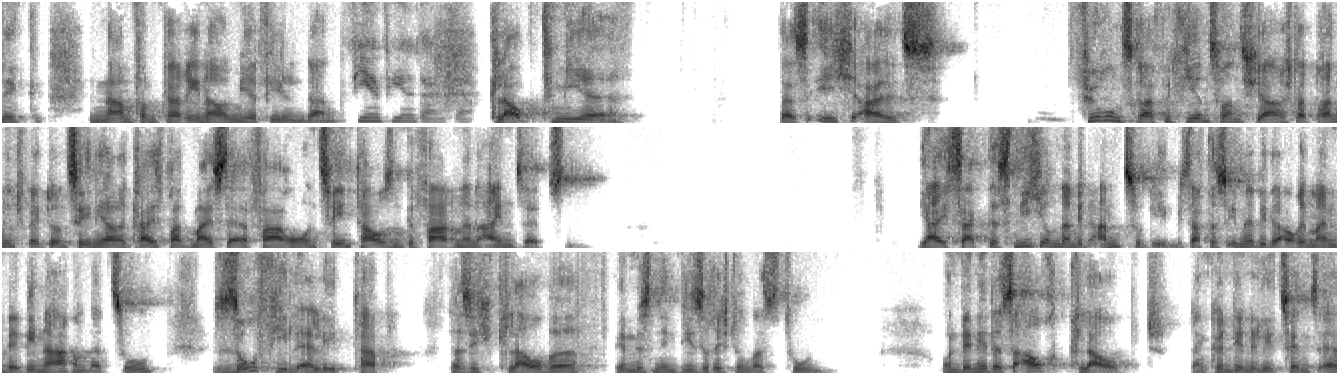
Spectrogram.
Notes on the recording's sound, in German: Der Mitschnitt des Info Online-Events fireproof360° vom 31.07.21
